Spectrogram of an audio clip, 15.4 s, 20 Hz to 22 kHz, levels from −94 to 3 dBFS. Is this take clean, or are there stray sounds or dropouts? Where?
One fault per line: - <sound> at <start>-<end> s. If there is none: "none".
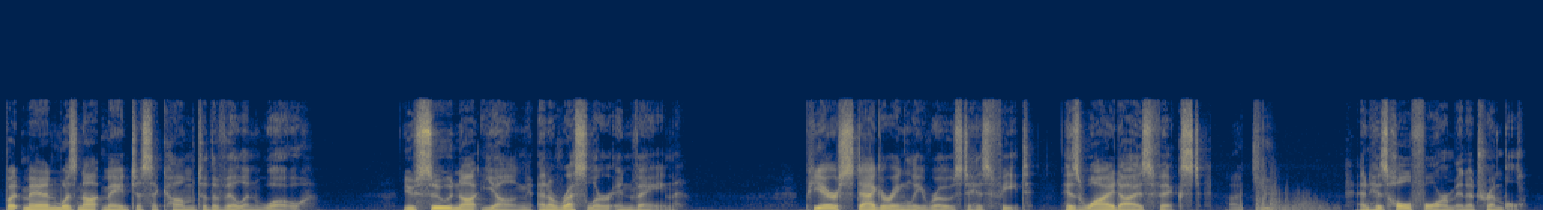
- sneeze at 12.2-13.4 s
